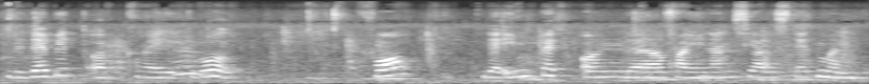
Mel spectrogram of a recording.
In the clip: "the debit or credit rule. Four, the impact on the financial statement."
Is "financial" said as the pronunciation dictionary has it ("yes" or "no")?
no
